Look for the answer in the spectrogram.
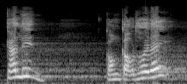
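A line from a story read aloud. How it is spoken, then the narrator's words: Calling out. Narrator (Vietnamese): Gã tóc xanh kêu lên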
